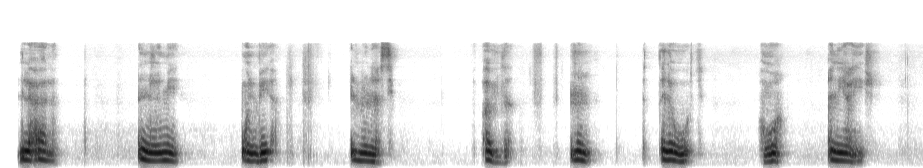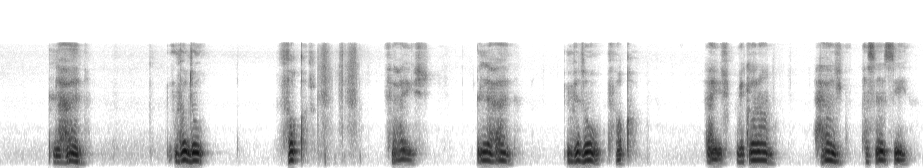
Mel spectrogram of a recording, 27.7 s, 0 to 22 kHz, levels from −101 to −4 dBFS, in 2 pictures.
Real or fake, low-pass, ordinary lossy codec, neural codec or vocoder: real; none; none; none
